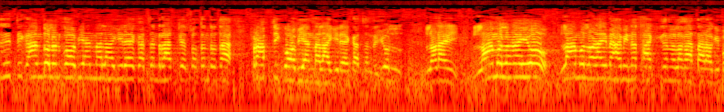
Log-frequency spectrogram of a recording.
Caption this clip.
A man delivers a speech quickly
